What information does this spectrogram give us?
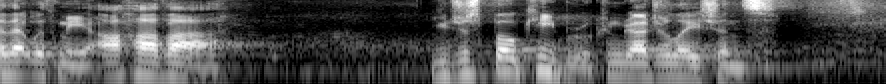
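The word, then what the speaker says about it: אהבה: the word love that we see here is pronounced ahava everyone say that with me ahava you just spoke hebrew congratulations hebrews the original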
